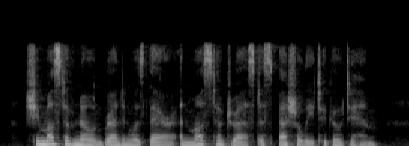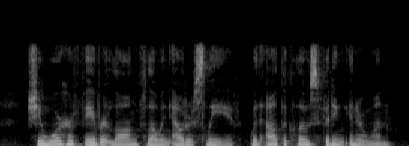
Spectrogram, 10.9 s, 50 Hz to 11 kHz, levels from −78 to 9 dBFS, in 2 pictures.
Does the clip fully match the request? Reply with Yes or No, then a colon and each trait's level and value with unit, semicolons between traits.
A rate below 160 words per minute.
No: average, 165 wpm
